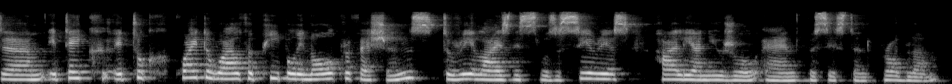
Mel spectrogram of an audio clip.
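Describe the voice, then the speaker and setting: A middle-aged woman from Romania giving a prepared conference talk as a guest professor over a video call, speaking in a careful, measured way with frequent "uh" and "um". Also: a little high, a little mellow, poor audio. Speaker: guest panelist, associate professor.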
